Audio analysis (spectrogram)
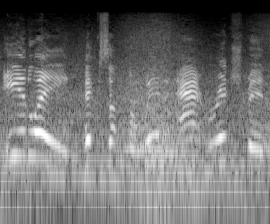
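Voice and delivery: high, loud triumphant call; excited winner call. Real, not acted. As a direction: announce the winner at full pitch. Winner called at the flag.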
